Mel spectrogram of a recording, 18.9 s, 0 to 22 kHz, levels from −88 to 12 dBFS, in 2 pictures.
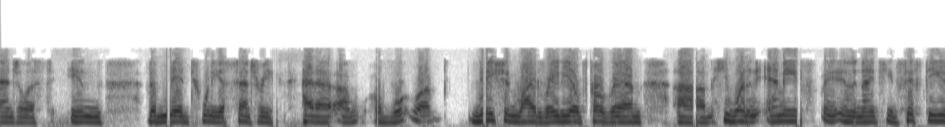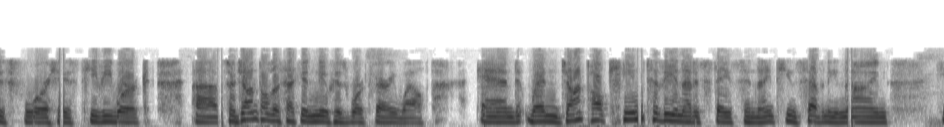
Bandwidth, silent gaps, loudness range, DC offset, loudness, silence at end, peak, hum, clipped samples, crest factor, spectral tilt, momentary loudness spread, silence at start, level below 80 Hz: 5.4 kHz; none; 2 LU; under 0.1%; -17 LUFS; 0 s; -4 dBFS; none; under 0.1%; 12 dB; -5.5 dB/octave; 7 LU; 0 s; -44 dBFS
